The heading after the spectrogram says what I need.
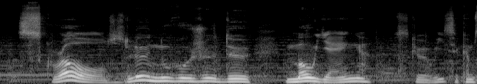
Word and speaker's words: Mojang: premières impressions sur Scrolls le nouveau jeu de moang parce que oui c'est comme ça que ça se prononce en vrai moang et pas mojeng et donc après Minecraft il s'attaque à un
